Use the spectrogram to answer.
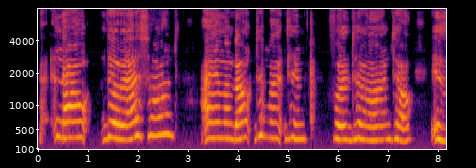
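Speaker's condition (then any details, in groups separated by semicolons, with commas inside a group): Cerebral palsy; premature birth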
